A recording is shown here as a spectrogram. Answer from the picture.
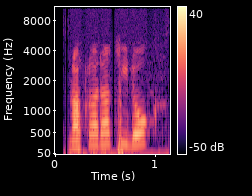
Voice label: loading dock, radio bot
